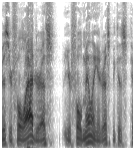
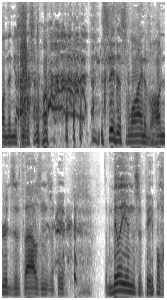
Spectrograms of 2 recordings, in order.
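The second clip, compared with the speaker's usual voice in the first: loud, high, laughing through the words; laughing while talking; 6 semitones higher, 7 dB louder than usual. Real, not acted. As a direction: crack up at your own joke. Laughing at own joke image.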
